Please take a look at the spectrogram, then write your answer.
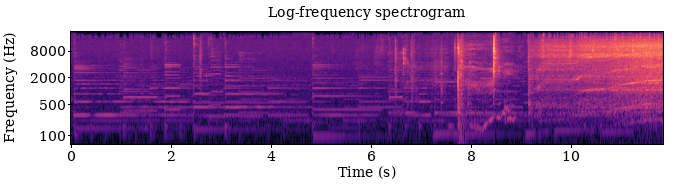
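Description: An electric mixer beats butter and sugar together for cookie dough, its whirring growing louder and steadier toward the end over a musical background.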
